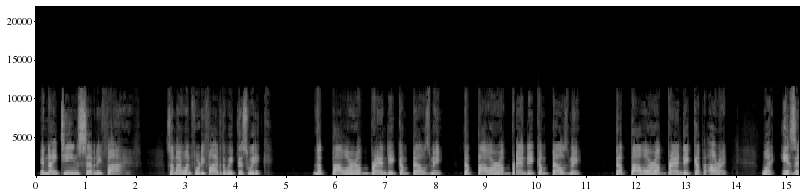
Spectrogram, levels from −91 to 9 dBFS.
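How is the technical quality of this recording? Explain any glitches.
The recording has audible codec degradation throughout, plus four short dropouts.

Throughout, the speech sounds rough and grainy, with noise filling the gaps between harmonics and a thin, somewhat synthetic top band. This is likely low-delay AAC compression (AAC-ELD) at a low bitrate, around 32 kbps, where short frames resolve pitch harmonics poorly.

AAC frame loss with muting occurs at 2.73–2.76 s, 4.35–4.38 s, 9.55–9.60 s and 11.55–11.57 s. Each is a brief, soft-edged hole of about 20 ms, or about 40 ms at 9.55 s. The decoder zeroed the missing spectrum, and the overlapping windows fade the sound out and back in.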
